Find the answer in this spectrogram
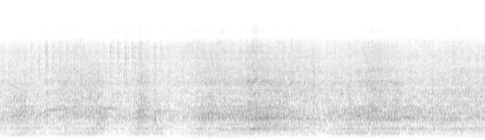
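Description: Several demolition derby cars' engines running and revving together as the cars drive about and push into each other, with a dense, noisy mix that grows louder a little over halfway through.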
